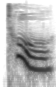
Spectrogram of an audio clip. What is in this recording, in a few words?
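"tall", British English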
